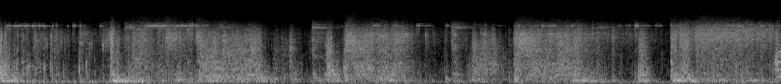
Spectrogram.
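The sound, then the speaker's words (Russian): Loud, near-continuous smashing and crashing as fascists batter and break apart scooters, with clattering impacts and brief lulls over about eight seconds. No one speaks. “Фашисты приехали! Они ломают мотороллеры!”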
